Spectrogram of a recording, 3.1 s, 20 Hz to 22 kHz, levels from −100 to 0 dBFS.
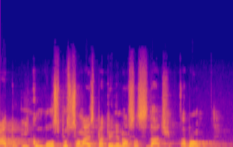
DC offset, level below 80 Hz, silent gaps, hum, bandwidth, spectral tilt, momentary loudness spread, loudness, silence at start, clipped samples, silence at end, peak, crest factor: under 0.1%; -54 dBFS; none; none; 14.5 kHz; -3.5 dB/octave; 6 LU; -25 LUFS; 0 s; under 0.1%; 0.1 s; -12 dBFS; 14 dB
